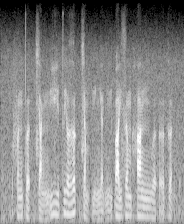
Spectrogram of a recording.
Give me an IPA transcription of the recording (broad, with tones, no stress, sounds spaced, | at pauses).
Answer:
f ə˨˦ n t̪ əː˨˩ t̚ t͡ɕ a˧˩ ŋ n ḭ˧˥ ɣ i˨˦ t̪ i˧ ə̯ ɣ əː˦˥ k̚ t͡ɕ a˧˩ m ʔ i˧˩ ɲ a̰˧˨ j n ḭ˧˥ ɓ a˨˦ j z ə˧ m h a˧ ŋ ɲ ṳ˨˩ ə̯ ʔ ə̰ː˧˥ k ə̰˧˨ n ʔ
